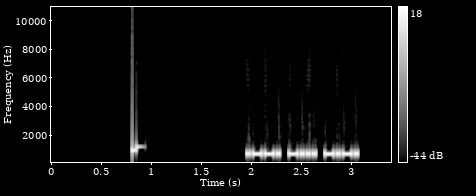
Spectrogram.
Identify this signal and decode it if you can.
Morse code, heard as a keyed tone, about 40 wpm, 700 Hz. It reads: PBC
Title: USA Call Sign Postfixes - 3 Letters 40wpm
